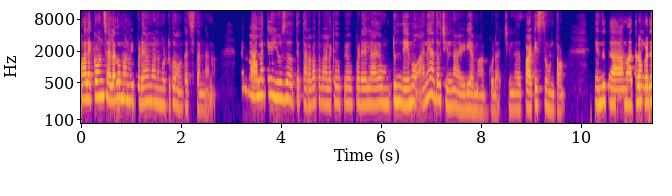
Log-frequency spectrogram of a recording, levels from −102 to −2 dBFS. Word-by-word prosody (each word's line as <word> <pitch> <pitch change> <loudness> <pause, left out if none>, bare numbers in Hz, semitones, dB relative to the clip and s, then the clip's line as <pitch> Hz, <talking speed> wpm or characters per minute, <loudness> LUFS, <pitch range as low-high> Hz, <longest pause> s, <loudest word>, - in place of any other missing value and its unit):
వాళ్ళ 250 +1 +6
అకౌంట్స్ 275 +1 +5
ఎలాగో 230 +3 +6
మనం 240 -1 -1
ఇప్పుడేం 215 -1 -2
మనం 210 -2 -4
ముట్టుకోము 195 -2 -4
ఖచ్చితంగాను. 165 -2 -9 0.6
అవి 375 -2 -9
వాళ్ళకే 295 +2 +3
యూజ్ 260 -1 +1
అవుతాయి. 230 0 -7
తర్వాత 205 +3 -4
వాళ్ళకే 200 +2 -4
ఉపయోగపడేలాగా 205 0 -2
ఉంటుందేమో 215 0 +1
అనే 260 +5 -1
అదో 245 -3 0
చిన్న 185 -2 -4 0.2
ఐడియా 155 +1 -2
మాకు 145 -1 -10
కూడా, - - -7 0.2
చిన్న 160 -1 -7 0.3
పాటిస్తూ 190 +3 +1
ఉంటాం. 150 -1 -6 0.7
ఎందుకు 220 +1 +2
ఆ - - +4 0.2
మాత్రం 220 +3 +5
కూడా 220 +2 +6
205 Hz, 150 wpm, -25 LUFS, 190-230 Hz, 0.7 s, వాళ్ళ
